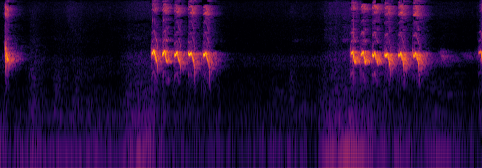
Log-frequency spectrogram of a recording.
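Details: Sooty-headed bulbul, a young bird learning its rolling song, gives two short bursts of rapid descending chirped notes, five or six per burst, separated by about a second of near silence.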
